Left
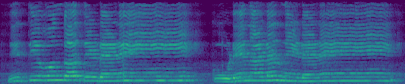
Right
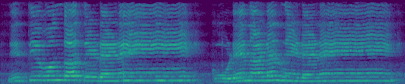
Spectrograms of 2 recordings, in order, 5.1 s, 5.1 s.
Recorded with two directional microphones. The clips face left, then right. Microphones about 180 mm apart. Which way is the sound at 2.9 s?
20° left (ahead or behind).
